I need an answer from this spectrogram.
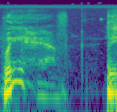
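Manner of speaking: whisper. Acted. Whispered aside.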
